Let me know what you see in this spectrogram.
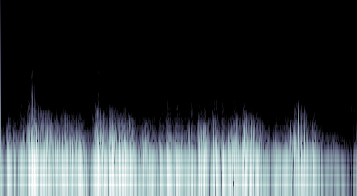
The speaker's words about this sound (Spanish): on Mars, Mars, the atmosphere attenuates a lot of those higher frequencies, so you tend to hear the lower frequencies. Está el viento.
